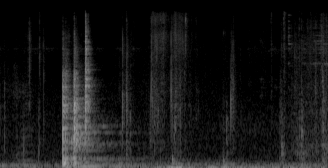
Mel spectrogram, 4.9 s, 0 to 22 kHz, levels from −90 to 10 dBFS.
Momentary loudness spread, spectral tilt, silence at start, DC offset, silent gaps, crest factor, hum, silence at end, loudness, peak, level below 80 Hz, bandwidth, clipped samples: 26 LU; -3.5 dB/octave; 0 s; under 0.1%; none; 28 dB; none; 0 s; -32 LUFS; -12 dBFS; -52 dBFS; 16.5 kHz; under 0.1%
